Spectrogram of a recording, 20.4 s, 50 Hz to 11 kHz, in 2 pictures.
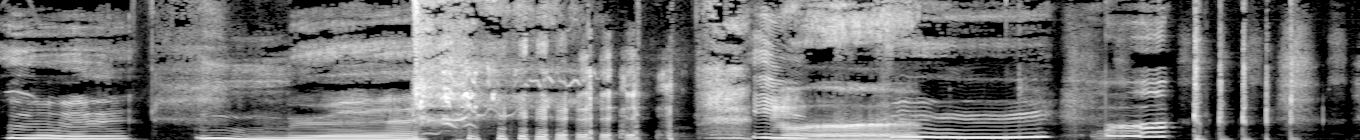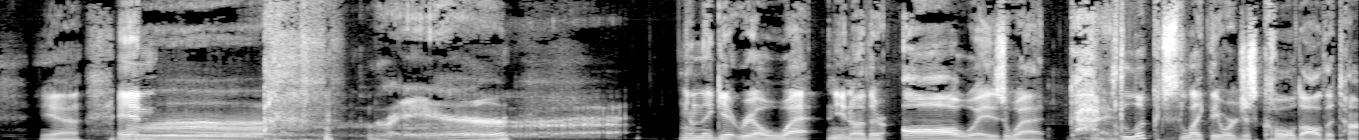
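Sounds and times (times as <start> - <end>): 
person imitating a movie monster's moaning with low wavering groans: 0.0 - 3.2, 5.6 - 9.0, 11.1 - 15.0
person laughing: 3.0 - 6.0, 8.8 - 9.9, 12.2 - 13.1
speech: 3.8 - 5.2, 5.9 - 6.9, 10.6 - 14.3, 15.3 - 20.3.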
